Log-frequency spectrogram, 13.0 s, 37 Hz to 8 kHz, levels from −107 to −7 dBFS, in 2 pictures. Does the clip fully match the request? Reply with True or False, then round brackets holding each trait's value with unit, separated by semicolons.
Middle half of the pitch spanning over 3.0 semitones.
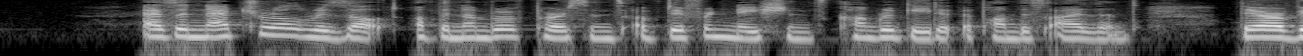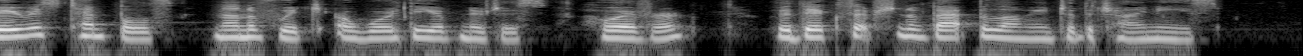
False (2.7 semitones)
